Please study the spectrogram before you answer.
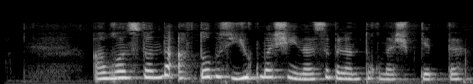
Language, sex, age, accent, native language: Uzbek, female, 18-24, Qoraqalpog'iston, Uzbek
